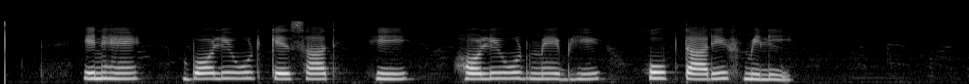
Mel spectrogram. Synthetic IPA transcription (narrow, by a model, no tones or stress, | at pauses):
ɪnɦẽ | bɔːliːʋʊɖkesaːt̪ʰ | hi | hɔːliːwʊɖmẽbʱi | xuːbt̪aːɾiːfmɪliː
